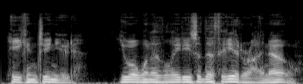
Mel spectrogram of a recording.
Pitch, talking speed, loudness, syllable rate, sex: 105 Hz, 255 wpm, -14 LUFS, 7.2 syllables/s, male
